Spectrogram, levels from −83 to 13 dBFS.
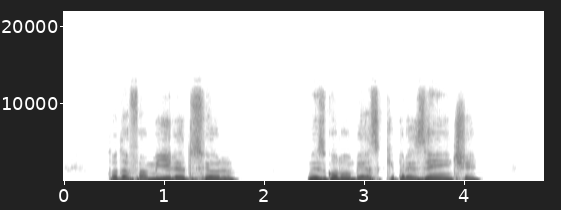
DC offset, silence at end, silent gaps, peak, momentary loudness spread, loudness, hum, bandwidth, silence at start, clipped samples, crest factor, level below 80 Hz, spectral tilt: under 0.1%; 0.65 s; 1.93-2.03 s, 2.23-2.43 s; -8 dBFS; 9 LU; -25 LUFS; none; 12 kHz; 0.45 s; under 0.1%; 16 dB; -48 dBFS; -7.5 dB/octave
